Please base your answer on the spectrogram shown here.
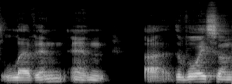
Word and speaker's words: Levin: the phone and uh my last name is pronounced Levin and uh the voice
